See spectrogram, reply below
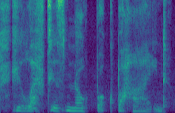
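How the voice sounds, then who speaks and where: A woman's voice: on the low side, a little mellow, a little hiss or hum, natural voice. A woman playing a bitter middle-aged mother in a video game, cold, scornful and dismissive. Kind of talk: video game character acting.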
